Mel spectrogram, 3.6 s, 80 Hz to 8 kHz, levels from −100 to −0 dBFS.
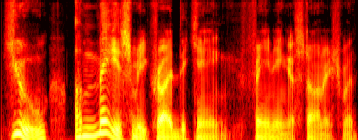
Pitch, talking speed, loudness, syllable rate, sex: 105 Hz, 135 wpm, -19 LUFS, 4.5 syllables/s, male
